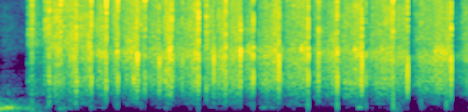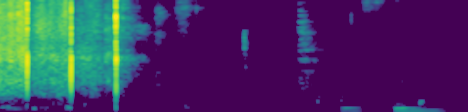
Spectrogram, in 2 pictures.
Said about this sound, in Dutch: Geef er een warm applaus.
